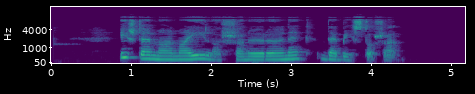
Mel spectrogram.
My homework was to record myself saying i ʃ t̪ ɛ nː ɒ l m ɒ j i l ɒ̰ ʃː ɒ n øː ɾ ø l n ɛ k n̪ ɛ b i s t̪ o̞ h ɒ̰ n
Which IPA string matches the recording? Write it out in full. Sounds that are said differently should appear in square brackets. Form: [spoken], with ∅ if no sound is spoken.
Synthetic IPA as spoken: i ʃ t̪ ɛ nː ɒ l m ɒ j i l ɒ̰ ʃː ɒ n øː ɾ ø l n ɛ k [d̪] ɛ b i s t̪ o̞ [ʃ] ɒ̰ n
